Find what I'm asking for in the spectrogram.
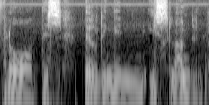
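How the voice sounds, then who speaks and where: On a very clean recording with a silent background, a man talks in a somewhat breathy voice. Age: 70s. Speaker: spoken word artist. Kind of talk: interview. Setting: studio. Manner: halting.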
